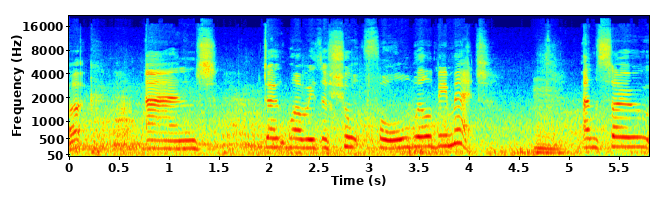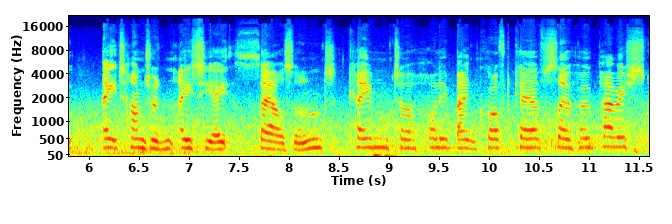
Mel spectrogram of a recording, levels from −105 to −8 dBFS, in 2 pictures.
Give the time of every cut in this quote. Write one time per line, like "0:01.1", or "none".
none

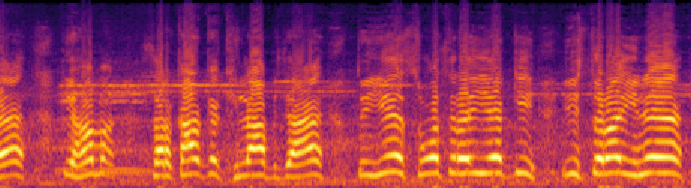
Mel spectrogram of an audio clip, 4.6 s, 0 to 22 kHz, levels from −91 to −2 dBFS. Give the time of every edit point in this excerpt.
none

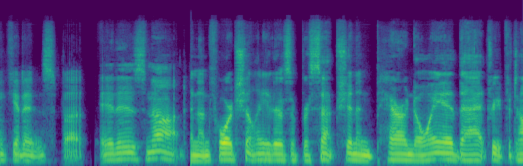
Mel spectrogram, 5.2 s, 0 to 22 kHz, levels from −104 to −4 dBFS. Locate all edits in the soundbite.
0:00.9
0:01.9

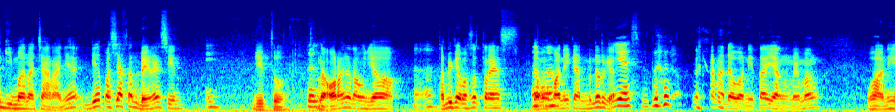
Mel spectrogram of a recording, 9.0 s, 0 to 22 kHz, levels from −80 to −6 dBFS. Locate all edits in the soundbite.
0:07.0

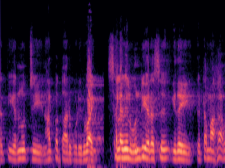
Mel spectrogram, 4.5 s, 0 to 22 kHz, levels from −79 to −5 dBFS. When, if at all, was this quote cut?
0:02.1

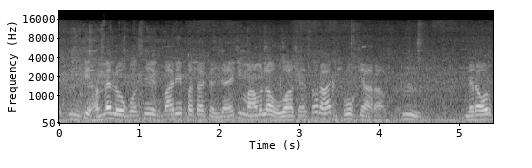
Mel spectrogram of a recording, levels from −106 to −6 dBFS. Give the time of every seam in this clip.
none

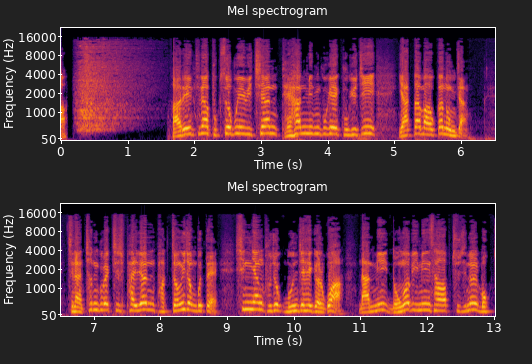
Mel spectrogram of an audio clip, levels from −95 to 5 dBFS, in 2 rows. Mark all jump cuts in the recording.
0:07.8

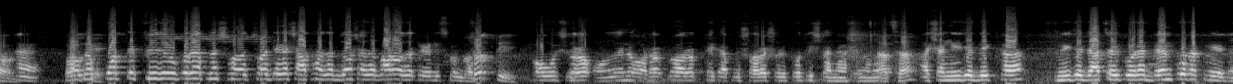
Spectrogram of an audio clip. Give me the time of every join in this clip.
0:05.7

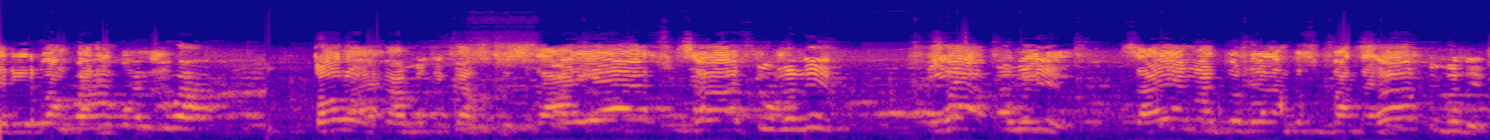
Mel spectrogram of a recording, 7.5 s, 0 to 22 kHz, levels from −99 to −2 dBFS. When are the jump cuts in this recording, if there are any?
0:01.2

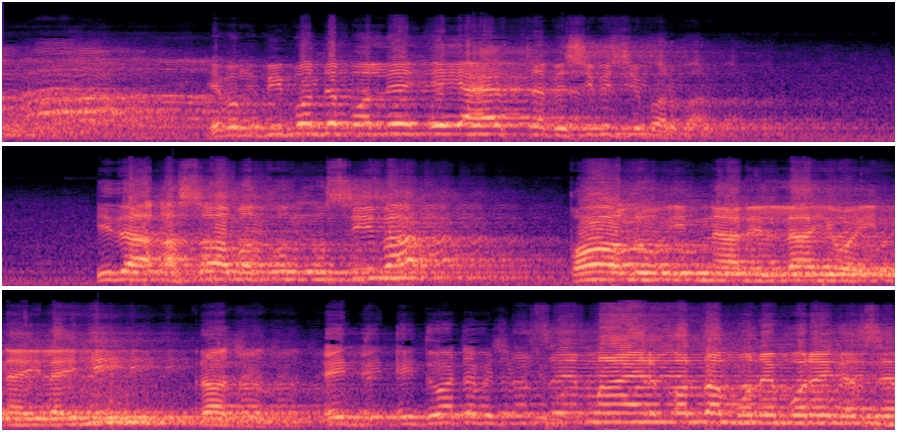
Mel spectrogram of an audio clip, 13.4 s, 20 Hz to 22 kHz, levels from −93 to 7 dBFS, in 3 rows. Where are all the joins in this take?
0:11.8

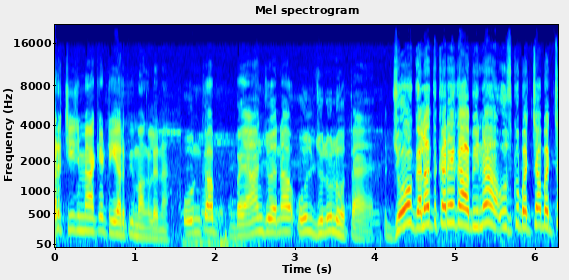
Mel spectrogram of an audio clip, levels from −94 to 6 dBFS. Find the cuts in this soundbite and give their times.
0:01.5
0:04.1

